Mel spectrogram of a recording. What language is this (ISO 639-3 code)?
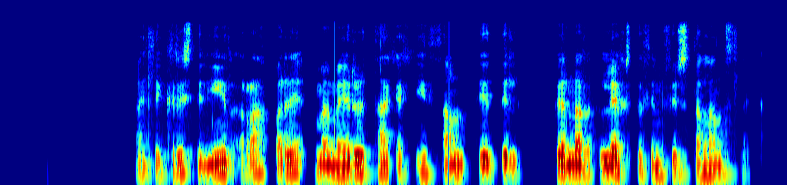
isl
